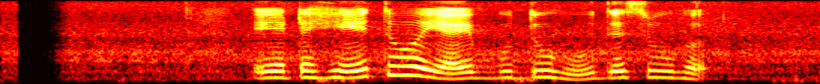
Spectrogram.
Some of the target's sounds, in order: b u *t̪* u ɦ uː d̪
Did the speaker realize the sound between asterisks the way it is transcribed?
no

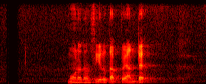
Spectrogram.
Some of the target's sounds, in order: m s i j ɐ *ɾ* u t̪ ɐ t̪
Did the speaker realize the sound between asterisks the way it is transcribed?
no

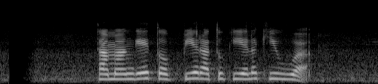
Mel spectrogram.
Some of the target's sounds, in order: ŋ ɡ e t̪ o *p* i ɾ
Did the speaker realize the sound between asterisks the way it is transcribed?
yes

